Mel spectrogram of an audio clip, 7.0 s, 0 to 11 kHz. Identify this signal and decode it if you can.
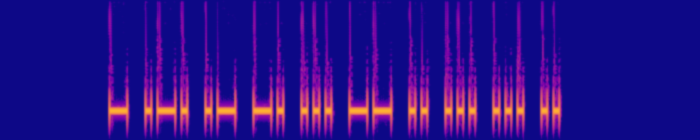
Morse code, heard as a keyed tone, about 20 wpm, 700 Hz. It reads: TRANSMISSI
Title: Build A Word - 5 Letters At A Time - 12-Letter Words - 20wpm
